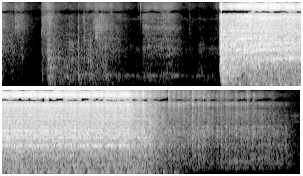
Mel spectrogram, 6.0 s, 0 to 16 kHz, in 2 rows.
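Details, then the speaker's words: Troy-Bilt Storm 2665 snowblower left all summer with gas in it, choke on, primed, spark plug back in with starting fluid in the cylinder: about two seconds of steady cranking with no firing, then it winds down; owner suspects a clogged carburetor from bad gas. "I'm thinking that the carburetor is is clogged up got bad gas in it so the spark plugs back in put that on interesting it doesn't even want to fire that way"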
